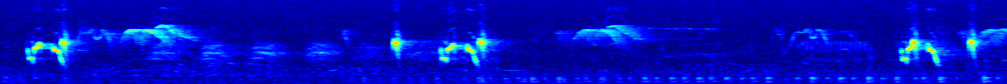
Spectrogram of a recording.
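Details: Rusty-cheeked scimitar babbler in Himachal Pradesh, India, feeding, gives short, clear fluty notes in three brief bursts several seconds apart, with softer rustling and hissy sounds between.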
